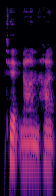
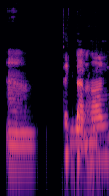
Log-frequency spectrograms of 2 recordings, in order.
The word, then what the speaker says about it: Thich Nhat Hanh: I don't remember the name of it, but it was by Thich Nhat Hanh. I'm probably mispronouncing that too. Thich Nhat Hanh, maybe? Thich Nhat Hanh, yeah, a Vietnamese Buddhist monk and author, and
